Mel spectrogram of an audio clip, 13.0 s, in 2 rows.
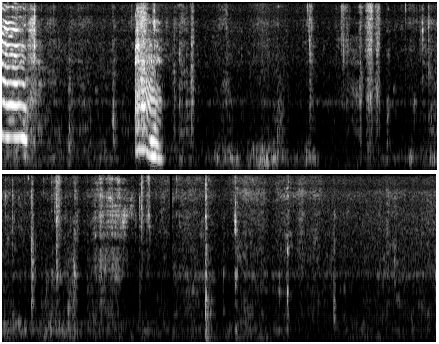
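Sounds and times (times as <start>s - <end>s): person chewing with wet smacks: 2.5s - 11.7s.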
